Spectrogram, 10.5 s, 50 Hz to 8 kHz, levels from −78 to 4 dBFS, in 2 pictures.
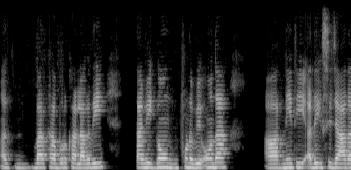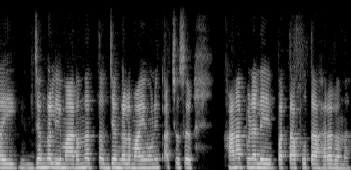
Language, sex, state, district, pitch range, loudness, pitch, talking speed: Garhwali, female, Uttarakhand, Uttarkashi, 185-200 Hz, -17 LUFS, 195 Hz, 190 wpm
